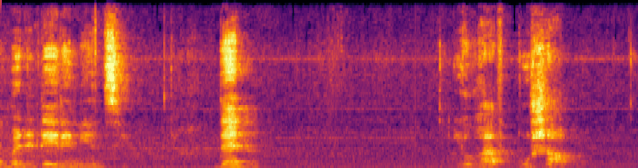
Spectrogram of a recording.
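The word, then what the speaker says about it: Kusha: Sea then you have Pusha k-u-s-a pronunciation is k-u-s-h-a surrounding Iran Iraq all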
